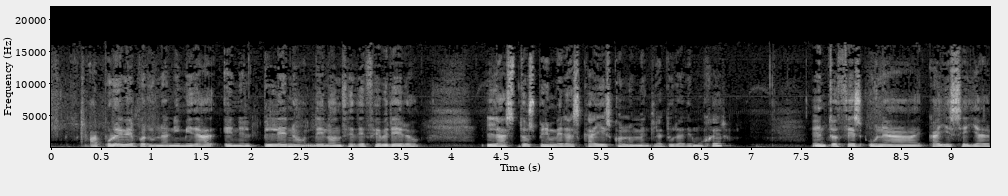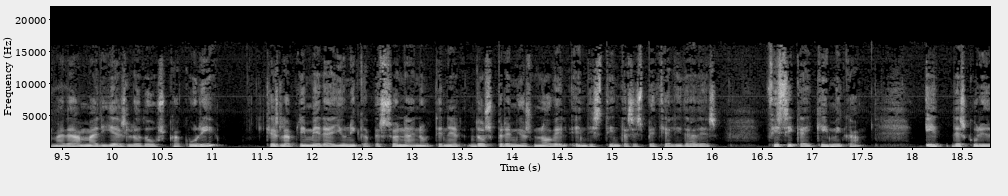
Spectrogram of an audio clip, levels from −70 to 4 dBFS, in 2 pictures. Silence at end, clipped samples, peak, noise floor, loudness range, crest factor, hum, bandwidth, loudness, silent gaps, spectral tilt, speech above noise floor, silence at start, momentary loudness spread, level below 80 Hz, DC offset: 0 s; under 0.1%; 0 dBFS; -39 dBFS; 2 LU; 18 dB; none; 17 kHz; -17 LUFS; none; -4 dB/octave; 22 dB; 0 s; 11 LU; -54 dBFS; under 0.1%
